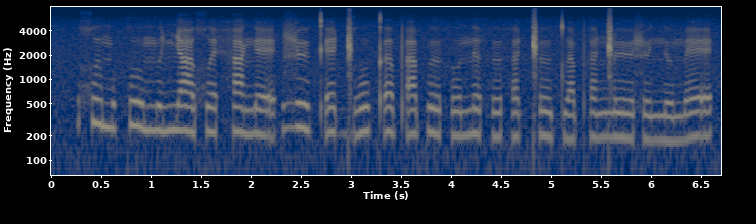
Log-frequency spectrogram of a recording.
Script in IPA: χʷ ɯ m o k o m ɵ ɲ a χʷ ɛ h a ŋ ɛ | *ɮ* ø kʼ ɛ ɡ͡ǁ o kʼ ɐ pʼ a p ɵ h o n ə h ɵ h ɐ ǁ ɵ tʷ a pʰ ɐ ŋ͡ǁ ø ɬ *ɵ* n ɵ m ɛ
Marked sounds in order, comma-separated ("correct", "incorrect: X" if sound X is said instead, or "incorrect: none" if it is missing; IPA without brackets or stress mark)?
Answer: correct, incorrect: ø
